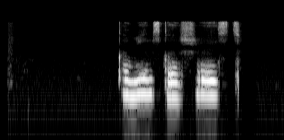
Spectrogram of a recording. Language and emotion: Russian, sad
